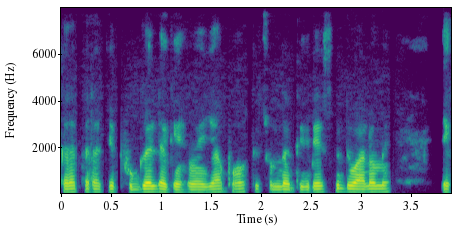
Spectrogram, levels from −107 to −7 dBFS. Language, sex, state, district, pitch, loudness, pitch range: Hindi, male, Chhattisgarh, Sarguja, 125 Hz, -22 LUFS, 115-130 Hz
